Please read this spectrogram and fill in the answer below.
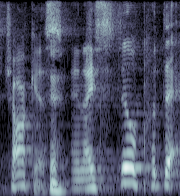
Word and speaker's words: Chalkias: so he corrected me it's chalk like a chalkboard s chalkis and I still put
